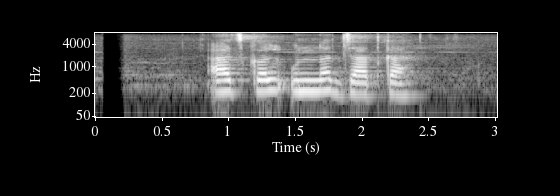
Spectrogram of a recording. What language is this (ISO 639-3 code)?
nep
